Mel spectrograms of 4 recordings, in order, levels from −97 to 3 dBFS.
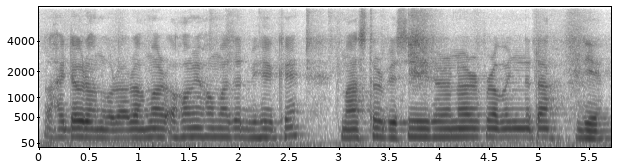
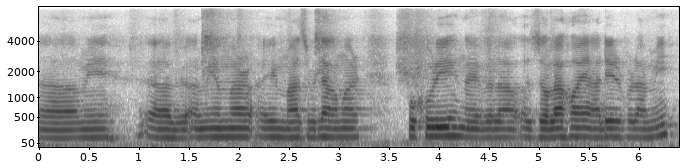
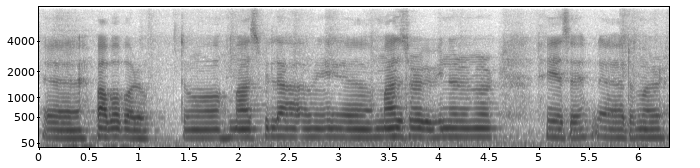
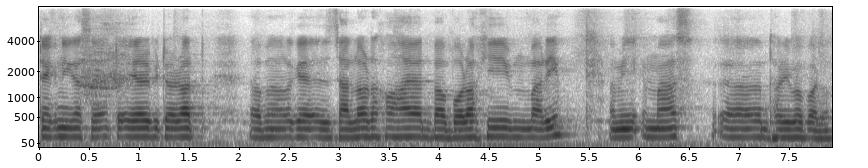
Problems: constant background noise, background conversations at intervals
